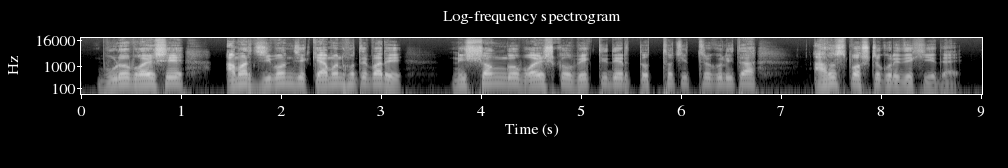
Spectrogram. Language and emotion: Bengali, sad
